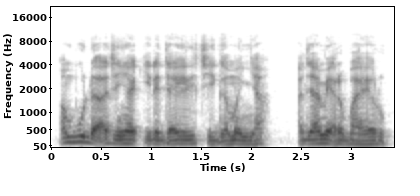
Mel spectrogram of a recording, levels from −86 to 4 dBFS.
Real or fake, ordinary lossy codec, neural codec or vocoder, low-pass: real; none; none; none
